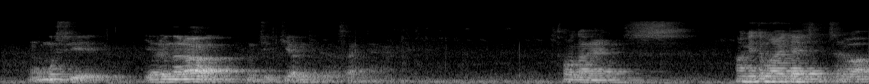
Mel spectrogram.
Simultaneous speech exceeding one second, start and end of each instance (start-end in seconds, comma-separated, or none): none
